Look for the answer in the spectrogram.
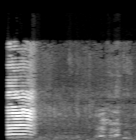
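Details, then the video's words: Goat calling while grazing and feeding on a farm: one short, bright, nasal bleat with a strong harmonic stack, about a third of a second long, followed by quieter background noise and a faint second voice. "Funny goats sound"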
